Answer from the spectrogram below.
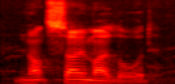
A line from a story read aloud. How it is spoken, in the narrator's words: Hannah replied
